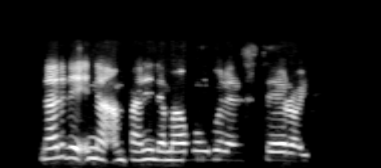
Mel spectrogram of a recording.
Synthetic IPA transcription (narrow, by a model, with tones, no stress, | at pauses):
na˦dɐ˦deː˨ʔɪ˦naː˨ʔa˨mɸaː˨niː˦da˨maː˦ɡʷʊ˦ŋɡʷʊ˦nɐ˨nstɛ˦ɾɔ˨˦j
